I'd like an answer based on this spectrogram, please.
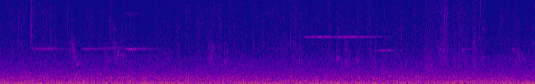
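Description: City street ambience: a steady hum of traffic with a few short, high bird whistles scattered through it.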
